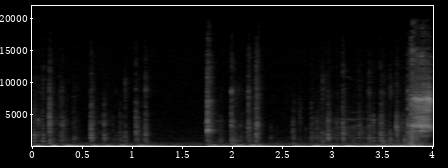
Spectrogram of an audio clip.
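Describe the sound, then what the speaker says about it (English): Quick bursts of typing on a computer keyboard, clattering keystrokes close by with a short pause midway before the tapping resumes. "my typing is terrible today"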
